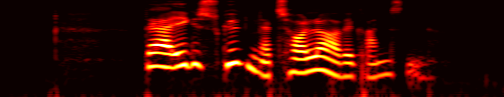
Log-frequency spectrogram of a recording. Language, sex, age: Danish, female, 46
